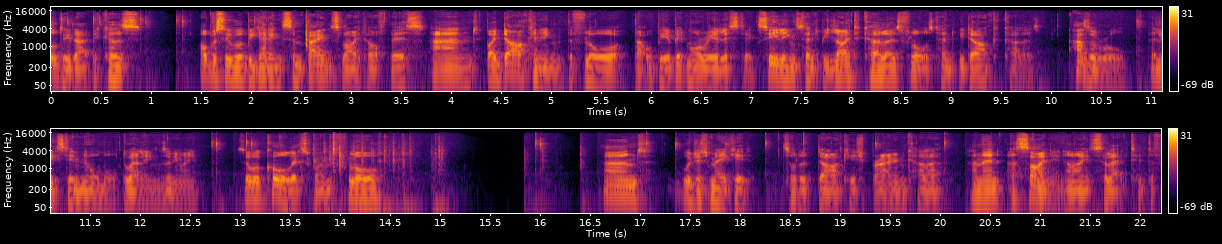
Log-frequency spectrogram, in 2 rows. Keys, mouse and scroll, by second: 0.1 shift+right click, 10.8 click, 12.7 click, 13.9-14.6 typing, 14.9 Return, 15.9 click, 16.5 click.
